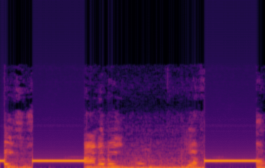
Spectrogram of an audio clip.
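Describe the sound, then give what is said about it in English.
Censor bleeps cover a man's swearing during a roadside verbal onslaught against a politician: two long, steady, mid-pitched electronic tones, with loud agitated speech between them. “Wow, I haven't heard that much beeping since I watched Kitchen Nightmares”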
